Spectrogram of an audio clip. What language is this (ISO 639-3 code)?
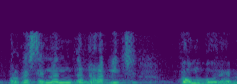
cat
